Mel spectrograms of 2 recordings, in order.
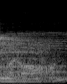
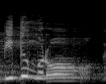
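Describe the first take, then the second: First: Said in the usual way. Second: 믿음으로 said higher and louder, slowed, with a laugh; stressed repeat. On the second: Shown as a demonstration. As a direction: lean hard into 믿음으로 the second time. (믿음으로를 높고 크게 힘주어 반복)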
